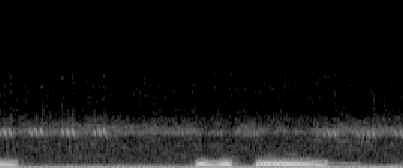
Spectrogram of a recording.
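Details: Spotted dove kept as a lure, singing in the thổ dế style, also dập and mai rừng. One coo phrase follows a trailing note: a short doubled note, then a drawn-out downward coo. A high pulsing insect trill runs behind it.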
